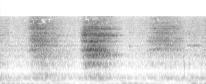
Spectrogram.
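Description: A man gasping for breath: three sharp, noisy breaths, the middle one loudest, as he wakes with a start.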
